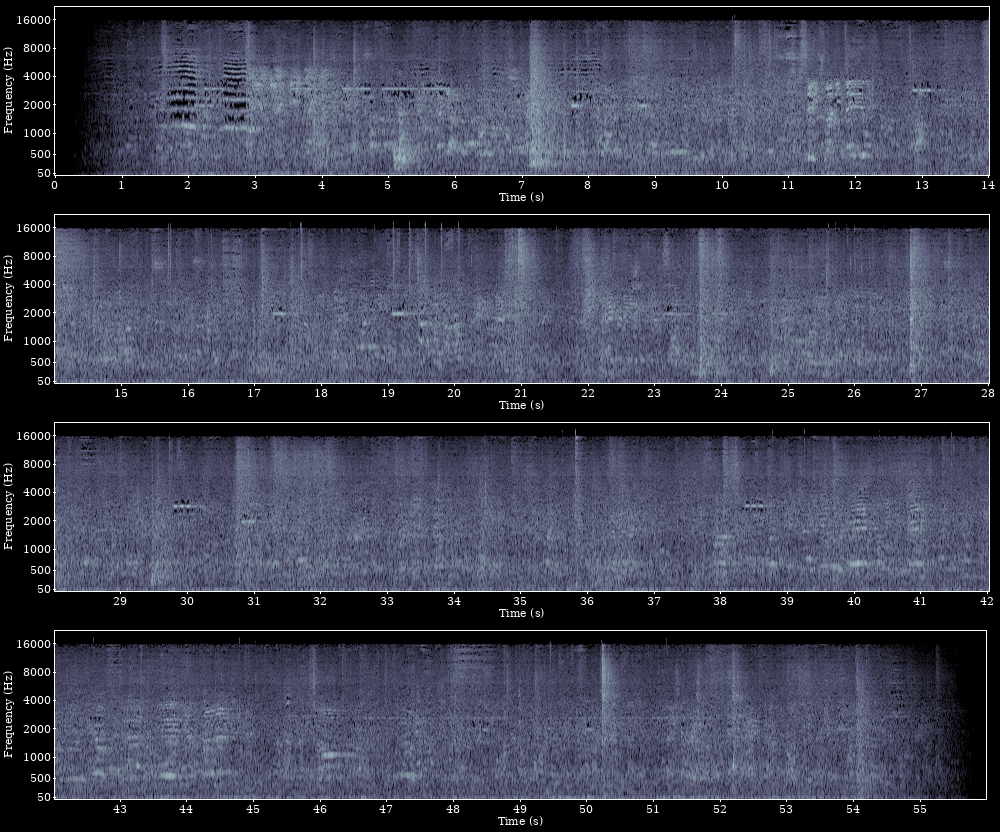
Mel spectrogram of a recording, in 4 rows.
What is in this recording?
Passenger security screening at San Francisco International Airport (SFO). This 56 second recording was captured behind the Terminal 3 TSA checkpoint on September 29, 2006, with pair of Sennheiser MKH-800 microphones in a mid-side arrangement (mixed here to conventional left-right stereo) and a Sound Devices 744T digital recorder.
airport, checkpoint, field-recording, homeland-security, security, sfo, tsa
